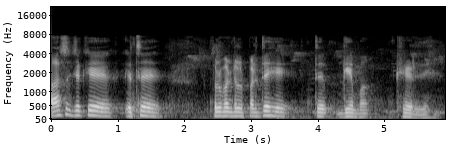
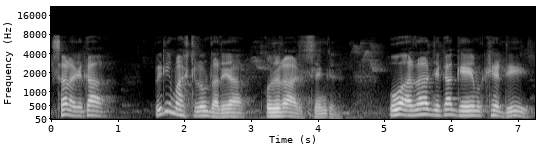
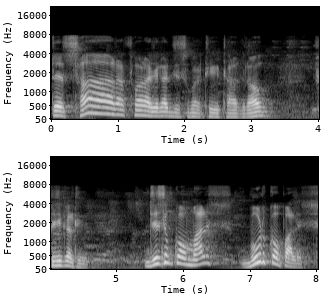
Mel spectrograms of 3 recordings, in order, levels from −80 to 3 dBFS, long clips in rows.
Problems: constant background noise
